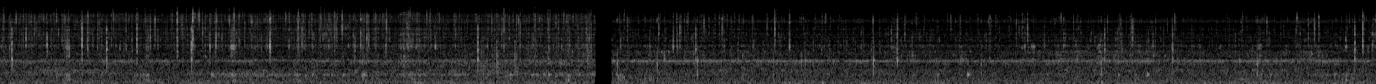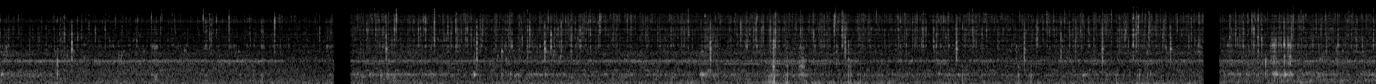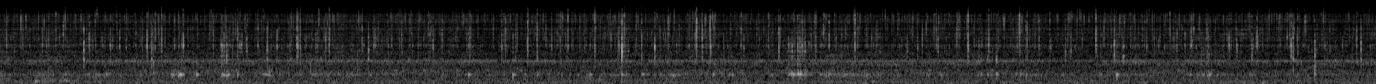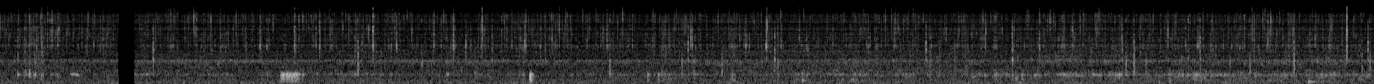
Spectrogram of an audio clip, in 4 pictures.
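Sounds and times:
underwater rush with crackling clicks: 0:00.0 - 0:55.0.

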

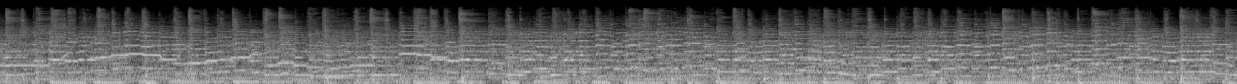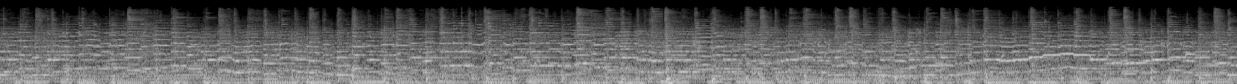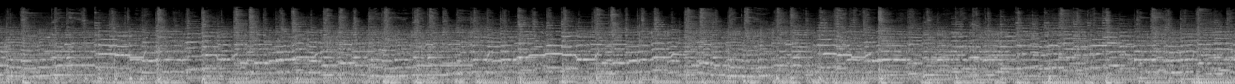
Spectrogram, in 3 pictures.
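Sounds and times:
accordion: 0:00.0 - 0:37.0
fiddle melody: 0:00.0 - 0:37.0.

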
